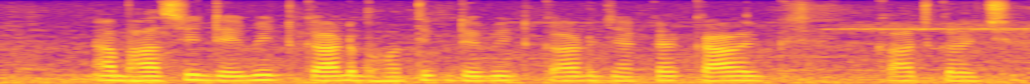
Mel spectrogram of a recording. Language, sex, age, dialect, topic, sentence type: Maithili, male, 25-30, Eastern / Thethi, banking, statement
